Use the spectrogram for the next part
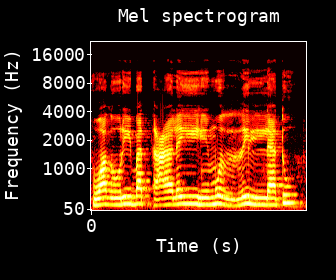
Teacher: بعض لوگ یہاں ذال کو سخت کر دیتے ہیں، حالانکہ سخت نہیں، سیٹی والا نہیں، بلکہ یہ نرم حروف میں سے ہے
